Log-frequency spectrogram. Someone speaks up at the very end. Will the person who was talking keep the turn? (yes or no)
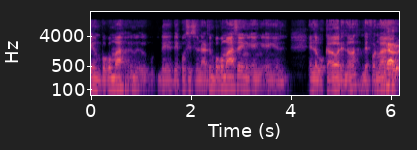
no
